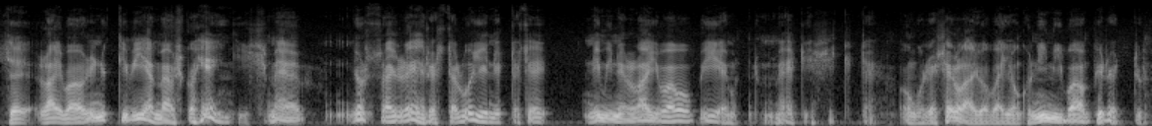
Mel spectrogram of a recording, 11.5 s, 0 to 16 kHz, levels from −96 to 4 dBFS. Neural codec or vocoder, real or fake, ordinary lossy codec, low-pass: none; real; AAC, 96 kbps; 14.4 kHz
